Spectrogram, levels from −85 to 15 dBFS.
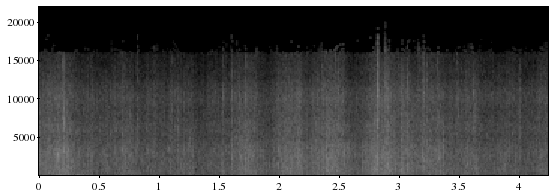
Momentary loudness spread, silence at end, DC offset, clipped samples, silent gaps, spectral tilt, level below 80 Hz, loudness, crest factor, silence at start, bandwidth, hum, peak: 7 LU; 0 s; under 0.1%; under 0.1%; none; -1 dB/octave; -50 dBFS; -34 LUFS; 26 dB; 0 s; 18 kHz; none; -10 dBFS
